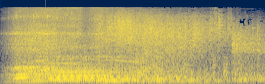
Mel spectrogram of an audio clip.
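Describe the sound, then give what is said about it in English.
An Econoline van engine revs hard, its pitch sweeping upward before settling into a loud, sustained roar of speed, with no voices present, as the van drives into the Channel Breeze parking lot in thick fog without slowing down. “RJ entered the Channel Breeze parking lot, and he did not slow down.”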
